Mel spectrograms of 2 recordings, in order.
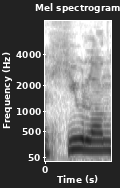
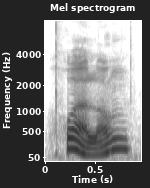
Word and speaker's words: Huo Long: hulong heater or the huo long heater it is pronounced Hua long okay right you don't have to call it you don't have to bother with the tones you don't have to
